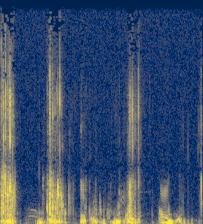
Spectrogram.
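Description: Loud gulps of beer being drunk as the first swig from a freshly opened can, a quick run of wet swallowing bursts with short gaps between them and no talking.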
